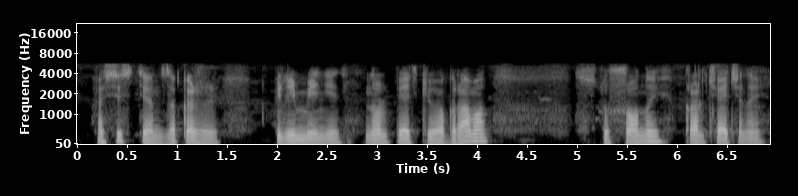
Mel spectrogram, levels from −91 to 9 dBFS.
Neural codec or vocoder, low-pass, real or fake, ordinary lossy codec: none; 5.4 kHz; real; MP3, 48 kbps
